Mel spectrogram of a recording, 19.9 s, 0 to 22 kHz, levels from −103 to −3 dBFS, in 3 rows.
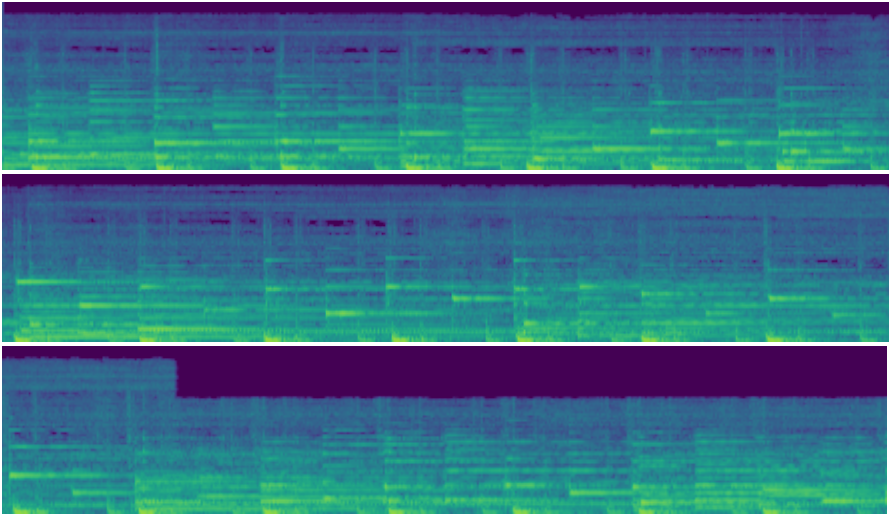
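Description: At 14.59 s an adaptive stream drops to a lower bitrate, its encoding falling to what sounds like roughly 24 kbit/s AAC, and stays there to the end. With no gap, treble vanishes above 6 kHz and codec artefacts suddenly thicken into a dull, smeared sound.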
